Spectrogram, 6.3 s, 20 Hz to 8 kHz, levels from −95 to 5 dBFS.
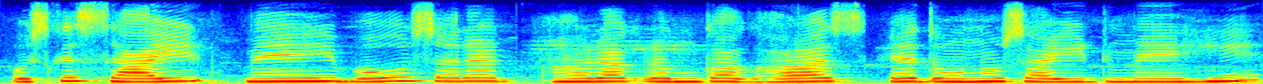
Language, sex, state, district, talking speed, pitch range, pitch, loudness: Hindi, male, Bihar, Araria, 140 wpm, 285-315 Hz, 300 Hz, -12 LUFS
